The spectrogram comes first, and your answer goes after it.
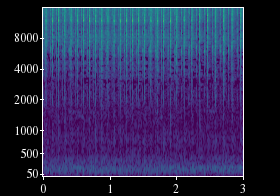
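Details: Homemade injector/fuel-pump tester built around a 5-pin relay, powered from a supply, speed set by an external Honda Beat TPS (about 5K), dry with no fuel: sharp metallic clicks about a dozen a second, slightly uneven spacing; normal injector clicking.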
